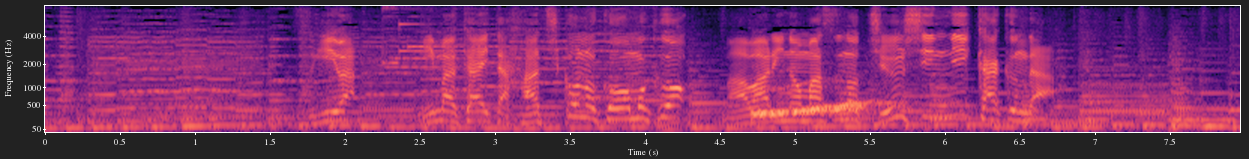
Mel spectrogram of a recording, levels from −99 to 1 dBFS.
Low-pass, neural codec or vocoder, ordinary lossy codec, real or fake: none; none; none; real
